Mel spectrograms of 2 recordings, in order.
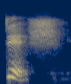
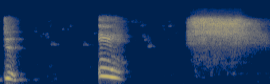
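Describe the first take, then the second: First: Said in the usual way. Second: "D, I, sh" as three isolated phonemes, not letter names; sounded out. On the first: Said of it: "bring it back together and say it together". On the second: Shown as a demonstration. Teacher leading learners through a new word, sounded out. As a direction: break "dish" apart slowly with pauses, holding the sh. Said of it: "Now I'm gonna sound it out".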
